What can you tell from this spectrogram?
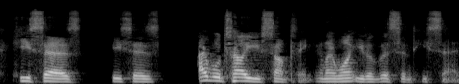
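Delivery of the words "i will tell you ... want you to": put-on stoic German accent. Retelling what a masseur told the speaker: imitating a stoic german voice. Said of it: "in this German way, this stoic German way".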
